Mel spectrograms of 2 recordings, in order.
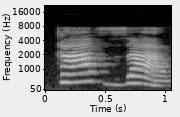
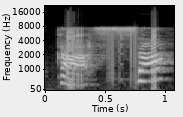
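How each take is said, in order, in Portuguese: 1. A consoante do meio é um z vibrado. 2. A consoante do meio é um s sibilante. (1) "a gente faz casa. Za" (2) "a gente não fala caça? ... A gente não fala o som forte"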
